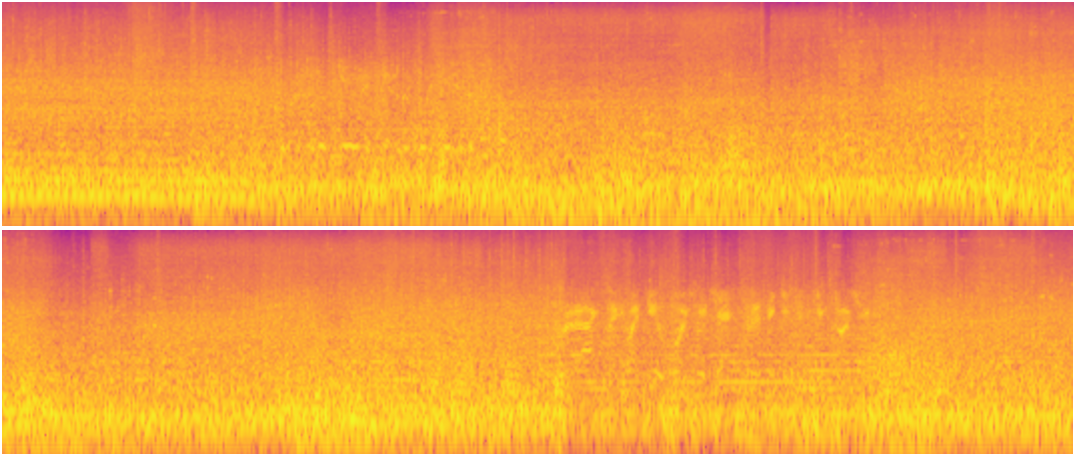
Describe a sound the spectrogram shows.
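Tank tracks clatter over rough ground.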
